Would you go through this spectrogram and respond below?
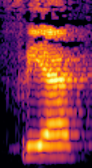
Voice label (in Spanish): "friad", Silabas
